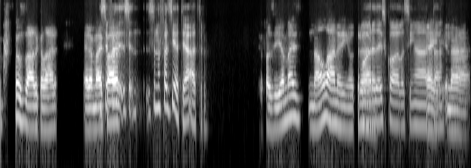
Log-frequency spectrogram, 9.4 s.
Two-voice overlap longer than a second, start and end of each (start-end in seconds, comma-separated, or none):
none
